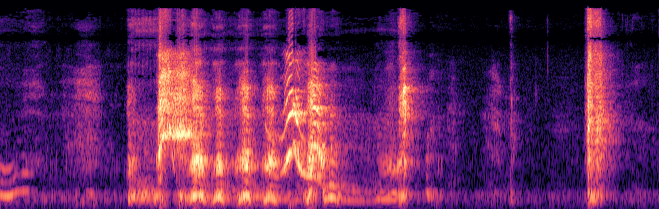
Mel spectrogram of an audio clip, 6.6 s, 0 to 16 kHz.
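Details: Papillons and a shih-tzu chattering during their bedtime ritual, March 2007: a soft whine, then a burst of excited barks and warbling yowls that rise and fall, trailing off before a final sharp bark.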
